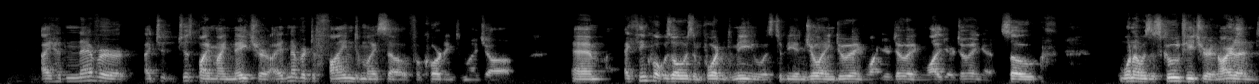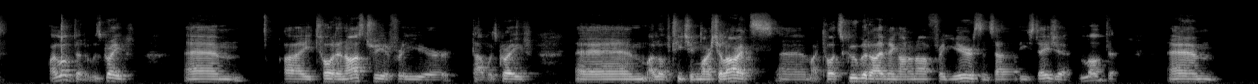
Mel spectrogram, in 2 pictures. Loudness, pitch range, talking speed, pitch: -22 LUFS, 120-145 Hz, 205 wpm, 130 Hz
